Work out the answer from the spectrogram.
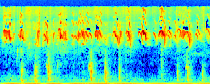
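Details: Baby chicks chirping continuously: many high, short peeping notes, several per second, over a steady low hum, with occasional soft lower clucks.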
